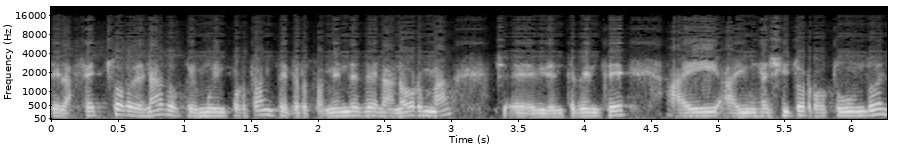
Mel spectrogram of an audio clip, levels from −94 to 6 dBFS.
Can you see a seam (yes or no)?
yes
